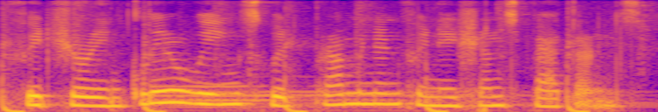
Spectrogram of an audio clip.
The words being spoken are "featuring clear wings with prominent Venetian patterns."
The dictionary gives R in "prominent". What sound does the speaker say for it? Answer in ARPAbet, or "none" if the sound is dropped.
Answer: R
